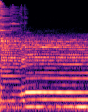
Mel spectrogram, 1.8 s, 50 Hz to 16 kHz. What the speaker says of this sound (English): you're going to slide your middle finger up 2 frets to the 4th fret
